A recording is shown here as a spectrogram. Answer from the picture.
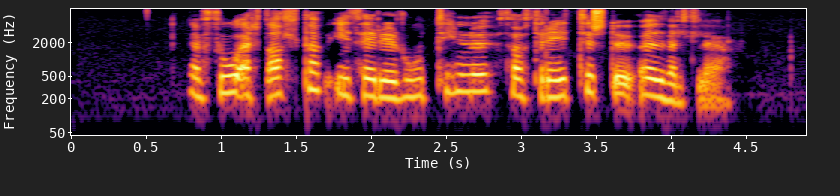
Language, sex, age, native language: Icelandic, female, 40-49, Icelandic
